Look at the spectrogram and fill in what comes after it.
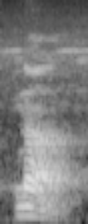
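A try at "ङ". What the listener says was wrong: Tongue touches. No, that's not the place. Place I'm telling you, Kantasthana. Kantasthana is not here, but in the inside there. See, you watch where the ka, kha, ga, gha are coming. Ka, kha, ga, gha, nga. Slightly different, not exactly, slightly around that area. Nga, that is it. Like going, they say ng, that place.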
